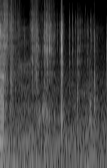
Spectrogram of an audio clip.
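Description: Panini sticker packet's shiny wrapper being torn open and crinkled by hand: a run of irregular sharp crackles with one louder snap a little past the middle.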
